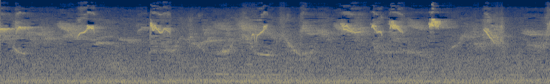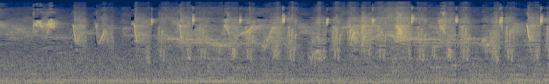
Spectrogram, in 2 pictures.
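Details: Scarlet minivet singing in the wild, first with thin high chirps and downslurred whistles, then a denser, buzzier, louder stretch of rapid notes in the second half, with a soft steady background hiss.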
